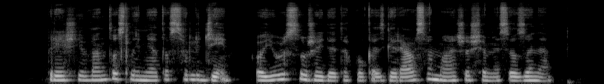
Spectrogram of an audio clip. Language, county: Lithuanian, Šiauliai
